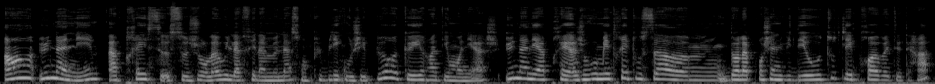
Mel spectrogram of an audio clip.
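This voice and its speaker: A woman's voice: mid-range voice, brisk, hardly any pauses. A woman from Belgium, telling her story as a mother, emotional and indignant, with many hesitations. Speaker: mother testifying. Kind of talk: personal testimony to camera.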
